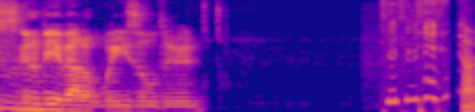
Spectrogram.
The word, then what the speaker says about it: Wiesel: Oh, Eli Weasel, and it's spelled WIESEL.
